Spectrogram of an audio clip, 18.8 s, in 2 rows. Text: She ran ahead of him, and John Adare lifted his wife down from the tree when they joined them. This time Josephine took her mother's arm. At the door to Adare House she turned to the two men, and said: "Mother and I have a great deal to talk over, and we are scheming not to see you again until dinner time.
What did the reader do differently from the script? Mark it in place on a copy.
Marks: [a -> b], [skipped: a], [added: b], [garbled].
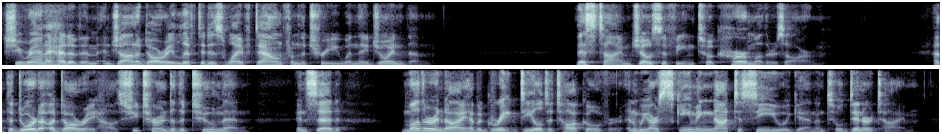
She ran ahead of him, and John Adare lifted his wife down from the tree when they joined them. This time Josephine took her mother's arm. At the door to Adare House she turned to the two men, and said: "Mother and I have a great deal to talk over, and we are scheming not to see you again until dinner time.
